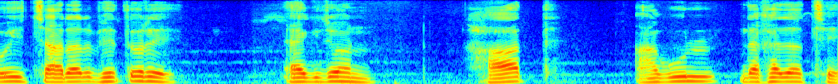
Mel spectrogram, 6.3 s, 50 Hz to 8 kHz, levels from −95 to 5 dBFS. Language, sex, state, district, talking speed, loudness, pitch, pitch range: Bengali, male, West Bengal, Paschim Medinipur, 75 wpm, -17 LUFS, 145 Hz, 135-155 Hz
